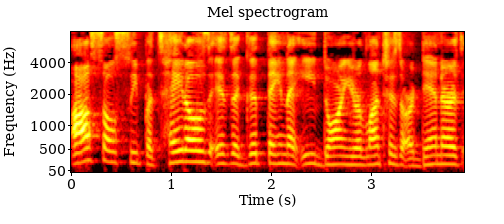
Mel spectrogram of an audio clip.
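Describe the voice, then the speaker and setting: On a very clean recording with a silent background, a woman with an American accent speaks at a moderate pace, medium in pitch with ordinary pitch variation. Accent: Midwestern US, commented on by viewers. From US Midwest. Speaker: hair care YouTuber. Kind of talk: casual tutorial talk to camera.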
